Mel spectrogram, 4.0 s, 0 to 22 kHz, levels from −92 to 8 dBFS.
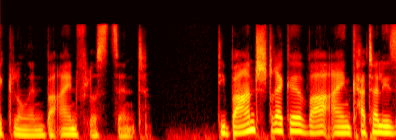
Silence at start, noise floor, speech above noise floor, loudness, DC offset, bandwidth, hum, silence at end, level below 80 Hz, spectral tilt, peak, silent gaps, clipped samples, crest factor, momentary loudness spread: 0 s; -57 dBFS; 37 dB; -20 LUFS; under 0.1%; 12 kHz; none; 0 s; -44 dBFS; -4.5 dB/octave; -4 dBFS; none; under 0.1%; 16 dB; 15 LU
